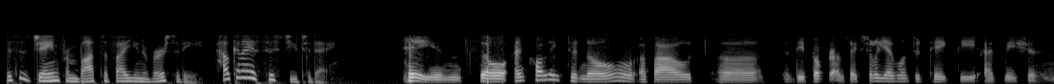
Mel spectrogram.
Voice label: voice ai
